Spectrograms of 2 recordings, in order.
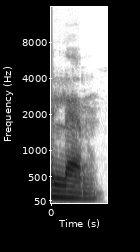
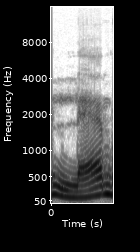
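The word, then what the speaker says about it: lamb: Similarly, ठीक उसी तरह से he tried to butcher A लैम। देखिए, ये लैम्ब नहीं पढ़ा जाता है, इसकी स्पेलिंग में बी बाद में होता है, लेकिन इसको पढ़ते हैं लैम।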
